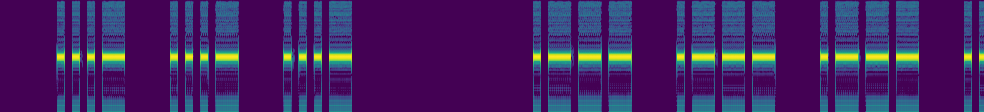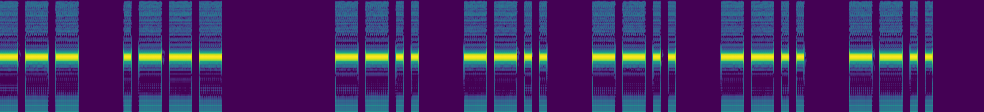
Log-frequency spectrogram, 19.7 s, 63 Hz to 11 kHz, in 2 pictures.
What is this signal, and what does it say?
Morse code, heard as a keyed tone, about 16 wpm, spaced as for 11 wpm, 800 Hz. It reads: VVV JJJJJ ZZZZZ
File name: Basic Sets / Basic Letter Groups Collective7 / JZ17@10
